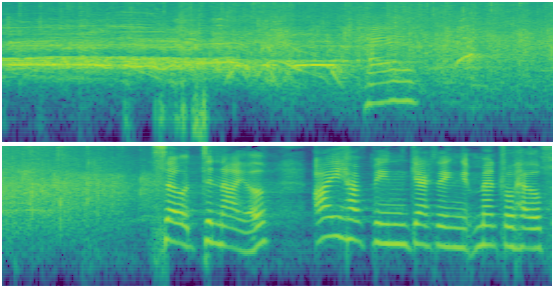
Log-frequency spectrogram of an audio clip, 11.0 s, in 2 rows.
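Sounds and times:
audience woohoo cries: 0.0 - 6.1
live stage audience applause for a comedian: 0.0 - 7.0
speech: 3.6 - 4.3, 7.1 - 11.0.

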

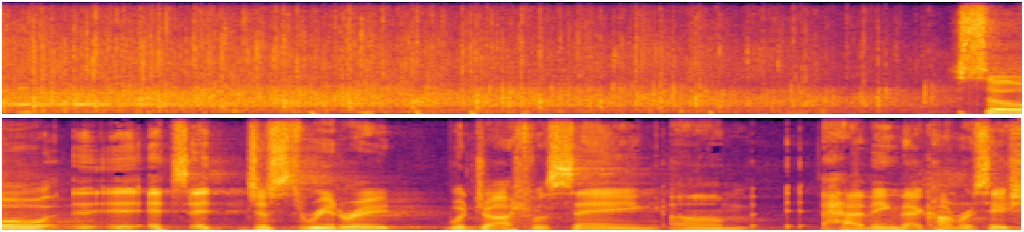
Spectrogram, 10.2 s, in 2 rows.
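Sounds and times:
audience round of applause: 0.0 - 5.2
speech: 4.9 - 10.1.

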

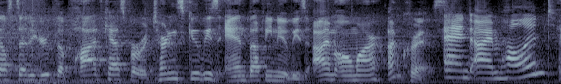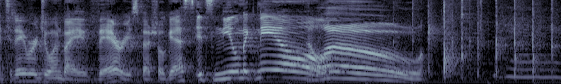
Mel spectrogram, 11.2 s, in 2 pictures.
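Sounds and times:
speech: 0.0 - 10.1
hand clapping: 9.4 - 11.2.

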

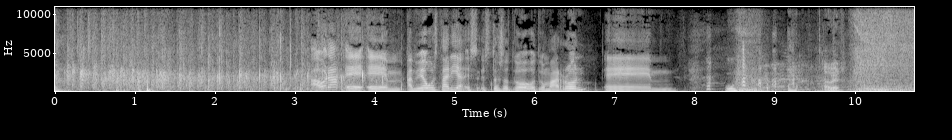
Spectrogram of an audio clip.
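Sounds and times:
applause: 0.0 - 4.4
speech: 3.2 - 10.3
laughter: 8.0 - 10.0.

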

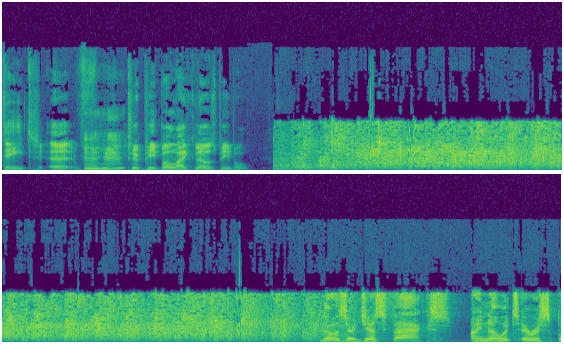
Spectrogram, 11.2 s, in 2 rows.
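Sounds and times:
speech: 0.0 - 2.6, 8.8 - 11.1
audience applause: 2.7 - 9.1.

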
